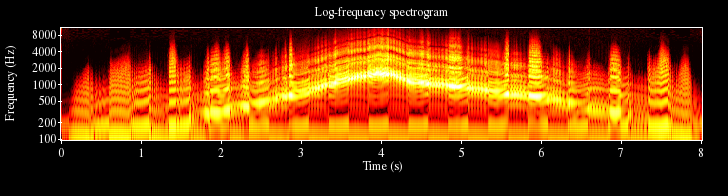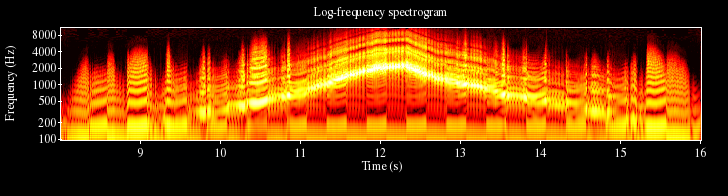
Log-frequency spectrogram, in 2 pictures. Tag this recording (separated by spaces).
Synth Analog Bass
